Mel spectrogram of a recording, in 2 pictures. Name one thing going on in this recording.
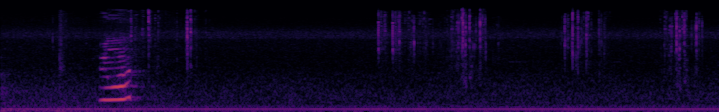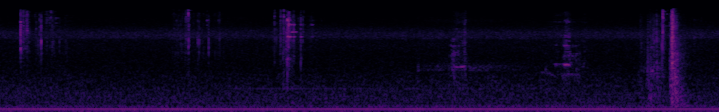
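A metal lockpick clicks and scratches inside a lock.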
